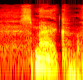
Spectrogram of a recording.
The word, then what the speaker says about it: Smak: Smak. – Smak. To ty tak, okej, okay, ty tak to wymawiasz.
